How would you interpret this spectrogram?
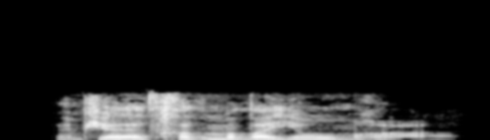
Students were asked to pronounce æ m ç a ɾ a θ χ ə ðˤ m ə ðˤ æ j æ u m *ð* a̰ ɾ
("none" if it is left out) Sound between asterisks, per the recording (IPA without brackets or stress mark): ʁ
